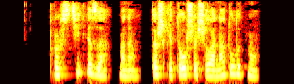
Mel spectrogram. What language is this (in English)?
Mari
